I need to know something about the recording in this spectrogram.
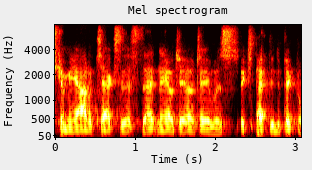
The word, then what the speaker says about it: Gaoteote: The G is silent like lasagna. Gaoteote.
